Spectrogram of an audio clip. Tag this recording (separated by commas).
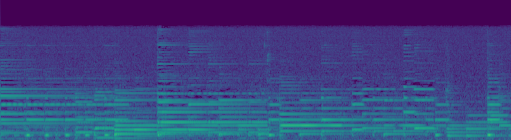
Music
